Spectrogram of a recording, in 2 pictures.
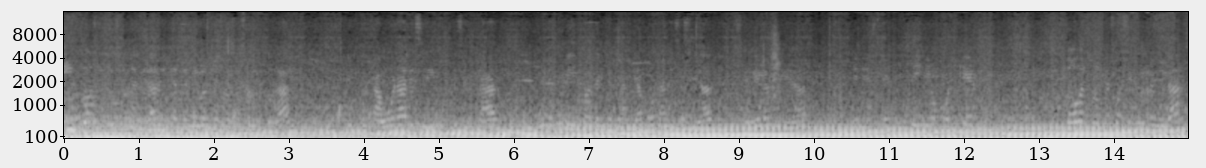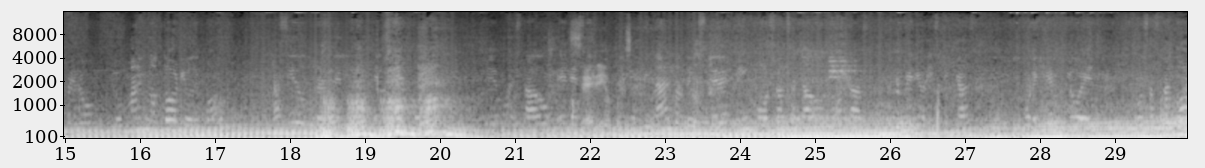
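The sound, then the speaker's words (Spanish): Steady rumbling street traffic with motorbikes fills the whole stretch, engines droning and a louder vehicle roaring past midway; muffled voices, including a woman speaking among the motorbikes, talk underneath, barely intelligible. “Voy a tratar de evitar eh, escuchar el ruido de la calle y escuchar lo que dice.”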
